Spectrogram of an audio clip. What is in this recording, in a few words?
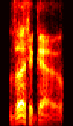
"vertigo", British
